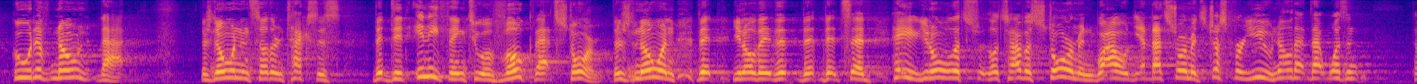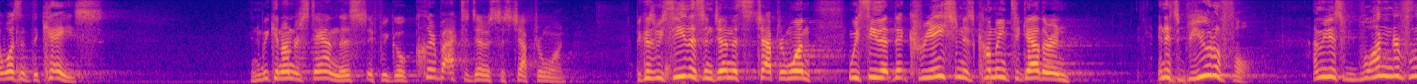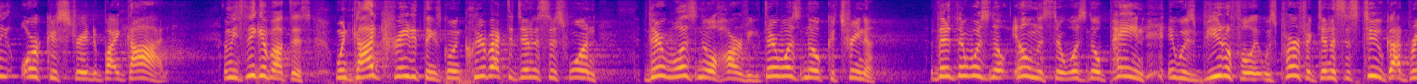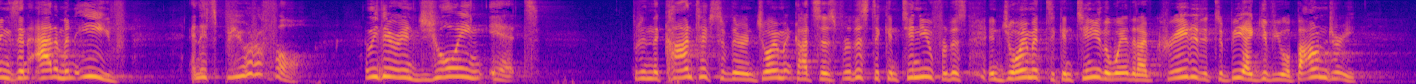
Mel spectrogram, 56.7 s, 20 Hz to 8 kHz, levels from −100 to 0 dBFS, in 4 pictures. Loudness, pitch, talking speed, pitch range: -23 LUFS, 245 Hz, 190 wpm, 215-270 Hz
